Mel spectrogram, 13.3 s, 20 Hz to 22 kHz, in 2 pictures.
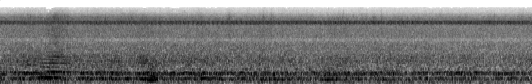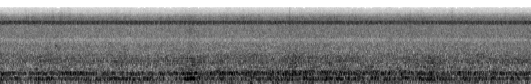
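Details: Nucleus colony of honey bees from 2017, recorded on 19 September 2018, hums continuously. The low-pitched drone stays level for the whole stretch, with brief small blips breaking in now and then.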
